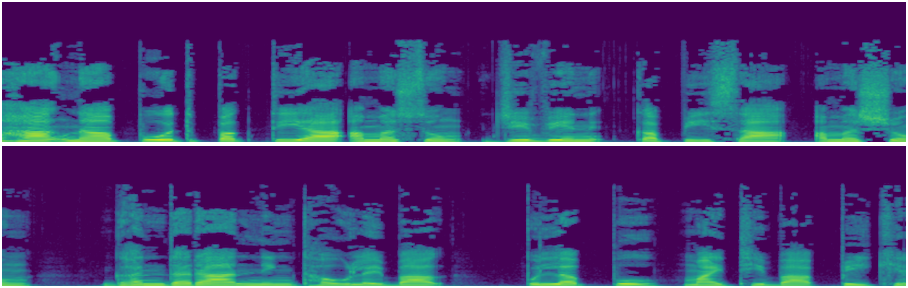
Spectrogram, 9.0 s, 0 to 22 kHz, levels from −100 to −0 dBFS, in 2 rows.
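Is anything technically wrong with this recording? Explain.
No, nothing technically wrong turns up in this speech recording; it all holds together without any problems worth flagging.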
